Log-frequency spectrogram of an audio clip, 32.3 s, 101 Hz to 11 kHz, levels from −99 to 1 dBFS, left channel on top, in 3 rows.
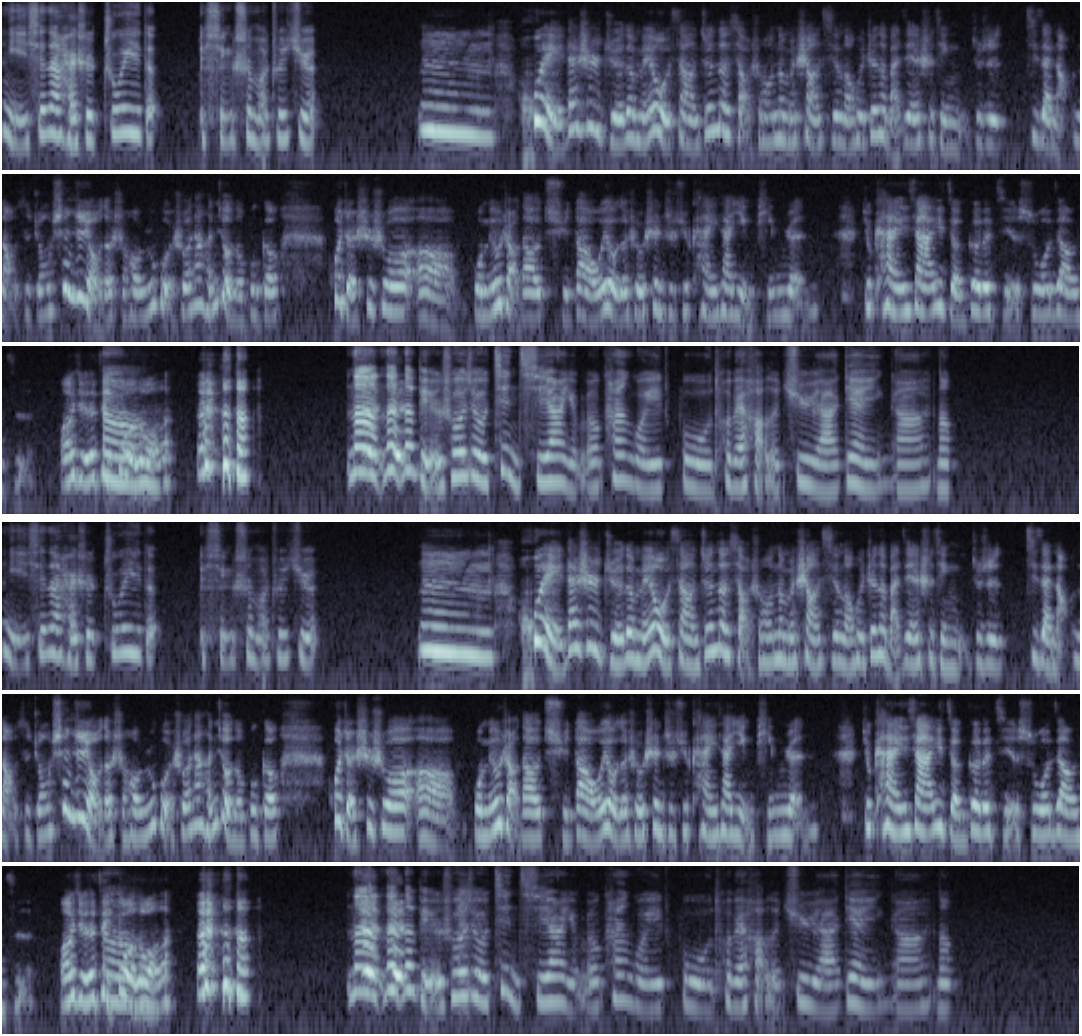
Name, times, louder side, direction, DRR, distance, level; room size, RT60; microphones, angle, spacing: voice 1, 0.0-1.5 2.0-3.1 22.6-23.1 23.8-24.0 25.0-31.0, left 4 dB, 35° left, 0.3 m, -32 dB
voice 2, 4.2-10.0 10.3-21.9 22.1-23.2 23.5-23.8 25.1-25.6 26.1-26.2, right 3 dB, 35° right, 0.4 m, -31 dB
2.8 x 2.2 x 2.7 m
head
